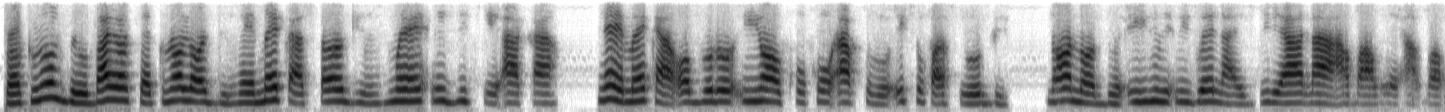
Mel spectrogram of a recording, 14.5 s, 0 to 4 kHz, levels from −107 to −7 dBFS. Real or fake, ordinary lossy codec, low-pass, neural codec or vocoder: fake; none; 3.6 kHz; codec, 16 kHz in and 24 kHz out, 0.8 kbps, FocalCodec, streaming, 65536 codes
